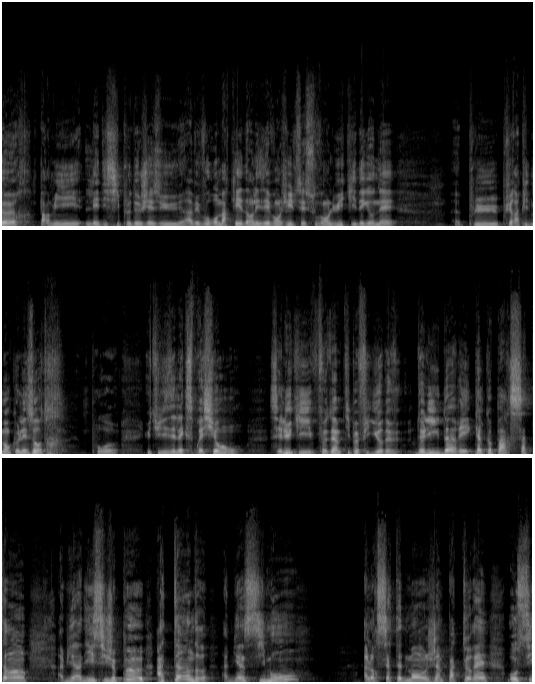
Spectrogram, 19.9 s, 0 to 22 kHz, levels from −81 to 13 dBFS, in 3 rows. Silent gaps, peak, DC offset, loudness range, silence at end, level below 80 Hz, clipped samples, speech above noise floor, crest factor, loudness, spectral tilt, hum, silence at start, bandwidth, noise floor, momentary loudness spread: none; -10 dBFS; under 0.1%; 5 LU; 0 s; -80 dBFS; under 0.1%; 40 dB; 20 dB; -29 LUFS; -3.5 dB/octave; none; 0 s; 18 kHz; -69 dBFS; 10 LU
